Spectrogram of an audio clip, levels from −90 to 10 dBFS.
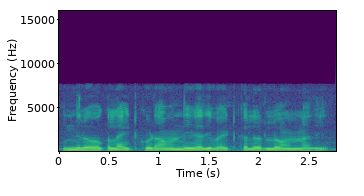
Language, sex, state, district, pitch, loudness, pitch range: Telugu, male, Telangana, Mahabubabad, 130 Hz, -13 LUFS, 125-135 Hz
